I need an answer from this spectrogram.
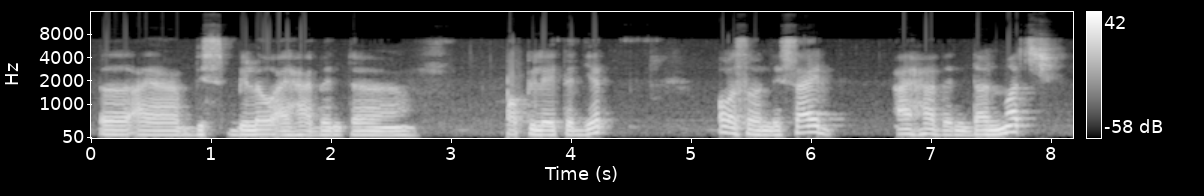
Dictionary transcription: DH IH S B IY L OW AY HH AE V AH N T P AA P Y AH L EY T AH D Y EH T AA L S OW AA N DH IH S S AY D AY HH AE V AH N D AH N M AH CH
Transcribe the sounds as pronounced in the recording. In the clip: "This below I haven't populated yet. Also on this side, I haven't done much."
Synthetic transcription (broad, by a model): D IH S B IY L OW AY HH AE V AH N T P AA P Y AH L EY T AH D Y EH T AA W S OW AA N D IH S S AY D AY HH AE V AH N D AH N M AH CH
